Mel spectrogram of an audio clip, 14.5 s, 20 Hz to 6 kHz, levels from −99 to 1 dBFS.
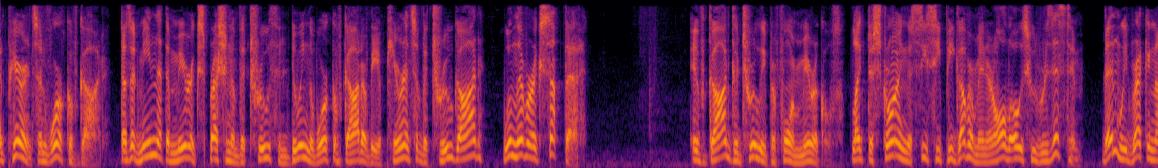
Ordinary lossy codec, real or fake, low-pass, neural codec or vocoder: MP3, 48 kbps; real; 5.4 kHz; none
